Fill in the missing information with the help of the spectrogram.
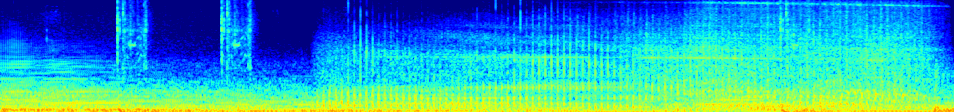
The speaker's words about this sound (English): Not long after releasing his images, the infamous black helicopters appeared, flying very close to his house.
